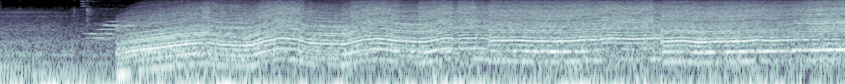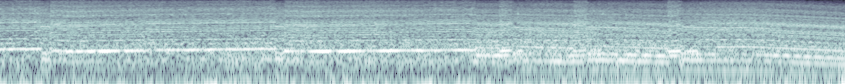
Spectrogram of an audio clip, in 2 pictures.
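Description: A motorcycle engine drones at high revs, its pitch rising and falling.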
